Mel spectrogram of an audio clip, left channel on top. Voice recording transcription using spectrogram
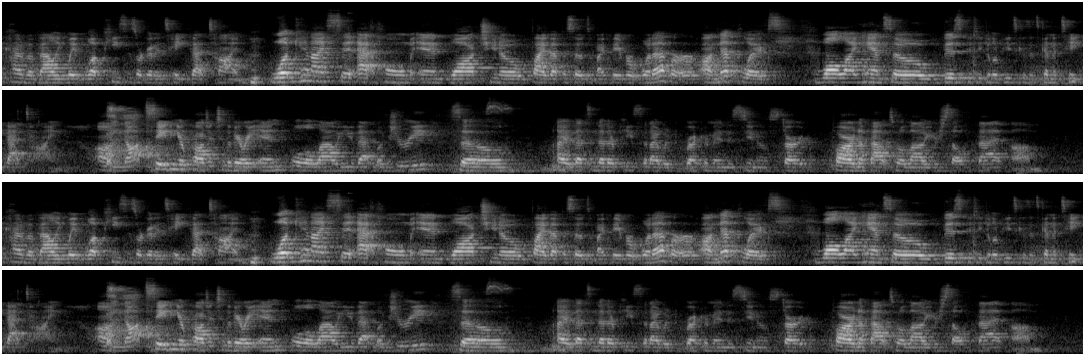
kind of evaluate what pieces are going to take that time. What can I sit at home and watch, 5 episodes of my favorite whatever on Netflix while I hand sew this particular piece because it's going to take that time. Not saving your project to the very end will allow you that luxury. So that's another piece that I would recommend is, start far enough out to allow yourself that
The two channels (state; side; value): identical; both; correlation 1.00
